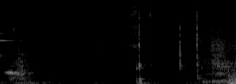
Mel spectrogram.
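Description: Duel Masters trading cards being handled, one card at a time slid from the front of a hand-held stack to the back, giving a few faint, sharp clicks and taps of card on card.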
